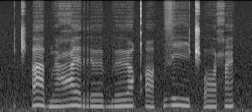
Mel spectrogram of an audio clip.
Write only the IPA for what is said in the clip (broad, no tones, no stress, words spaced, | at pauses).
t͡ʃʼabɛ̃ ʕɛrøː bøːqʼʌ | ziːt͡ʃʼɔːħɛ̃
